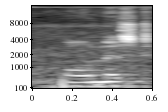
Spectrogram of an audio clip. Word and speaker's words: honest: अभी भी ऊपर डिस्कस किया है, आवर है, ऑनेस्ट है, यहाँ पे हमारा एच साइलेंट है।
